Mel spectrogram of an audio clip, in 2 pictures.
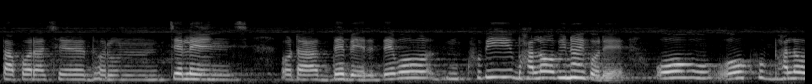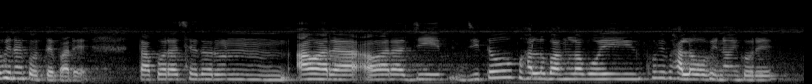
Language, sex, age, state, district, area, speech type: Bengali, female, 30-45, West Bengal, Jhargram, rural, spontaneous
